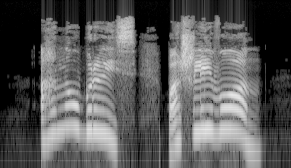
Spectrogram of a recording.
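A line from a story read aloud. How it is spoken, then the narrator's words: Yelling. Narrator (Russian): вопила я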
